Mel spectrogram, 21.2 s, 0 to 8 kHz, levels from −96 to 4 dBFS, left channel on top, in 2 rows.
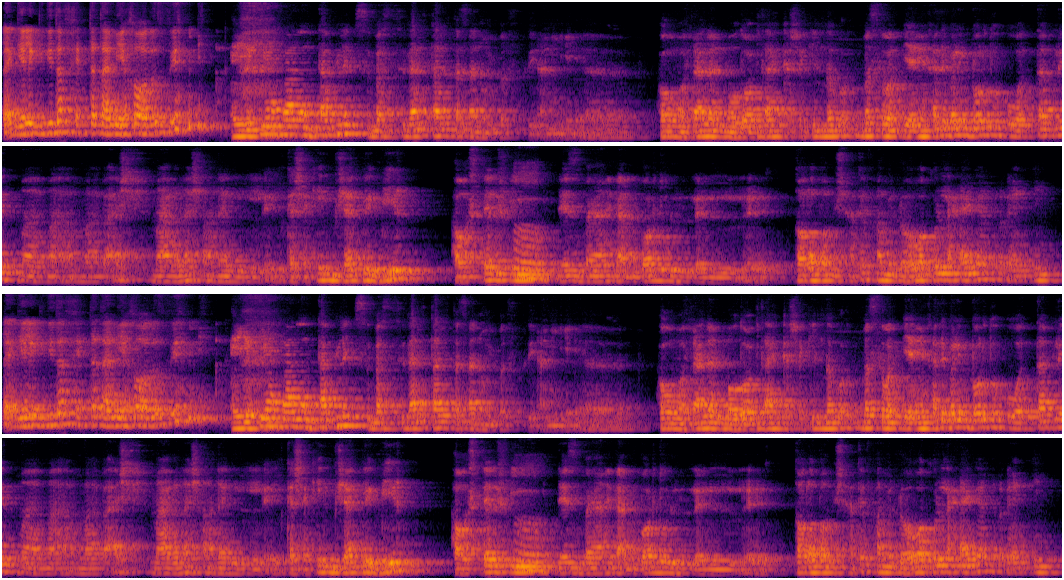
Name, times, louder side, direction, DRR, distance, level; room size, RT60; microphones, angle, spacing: voice 1, 0.0-1.9 2.4-2.6 15.7-16.0, left 2 dB, 35° left, 3 dB, 0.4 m, -26 dB
voice 2, 2.3-4.9 5.3-6.2 6.5-14.6 15.1-18.2 18.5-21.0, equal, 30° right, 0 dB, 0.7 m, -29 dB
3.7 x 2.3 x 3.3 m, 1.0 s
head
